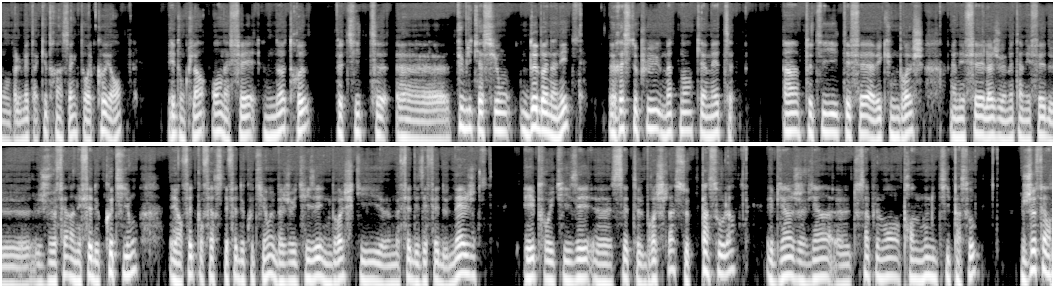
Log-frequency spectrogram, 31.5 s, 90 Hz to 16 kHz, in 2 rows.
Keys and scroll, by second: 0.5 KP_8, 0.8 KP_5, 1.0 Return.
